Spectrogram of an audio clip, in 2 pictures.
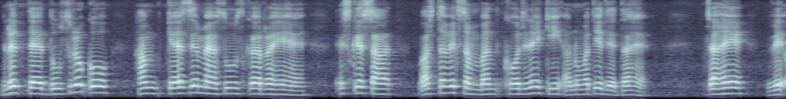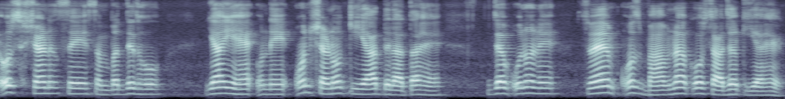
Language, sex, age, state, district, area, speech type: Hindi, male, 60+, Rajasthan, Jaipur, urban, spontaneous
